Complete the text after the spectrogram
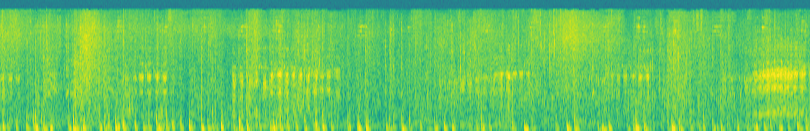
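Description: Sheep bleat nearby.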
